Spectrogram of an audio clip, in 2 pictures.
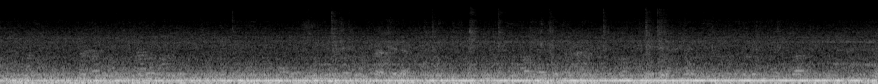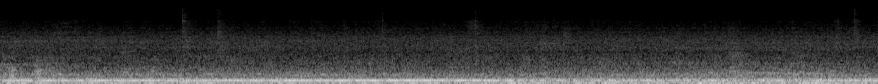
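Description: A train rumbles and hums steadily as it rolls along the track.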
